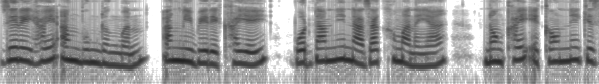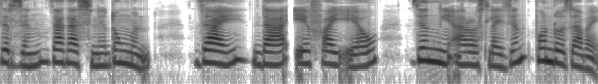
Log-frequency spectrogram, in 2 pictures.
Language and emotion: Bodo, neutral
